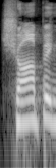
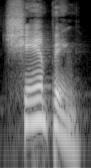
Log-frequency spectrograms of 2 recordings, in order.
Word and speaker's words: champing: I hear it muttered the common saying that is used incorrectly is chomping at the bit is that not how you say it that's how I say it what most what most don't know is that the actual saying is champing c-h-a-m-p-i-n-g champion at the bit and it originates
